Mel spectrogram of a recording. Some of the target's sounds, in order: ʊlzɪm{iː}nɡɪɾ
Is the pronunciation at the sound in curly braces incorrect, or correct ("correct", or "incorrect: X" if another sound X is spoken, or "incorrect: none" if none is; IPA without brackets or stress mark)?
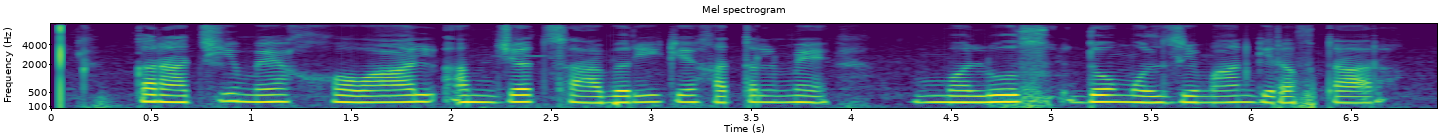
incorrect: aː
